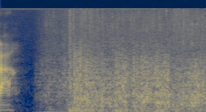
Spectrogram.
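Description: Steady rain with a low rumble of thunder from a film trailer's soundtrack, fading in after a brief silence.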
